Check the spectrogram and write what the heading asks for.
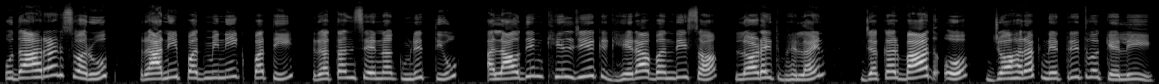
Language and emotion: Maithili, neutral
